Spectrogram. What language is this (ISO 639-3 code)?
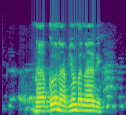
kin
